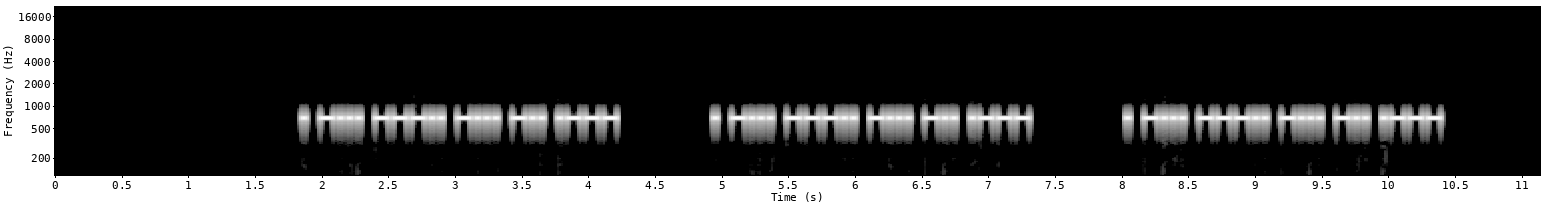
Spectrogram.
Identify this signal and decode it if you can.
Morse code, heard as a keyed tone, about 34 wpm, 700 Hz. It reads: EB8BDJ EB8BDJ EB8BDJ
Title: DXCC-100 Call Signs - 6 Characters - Repeated 3x - 35wpm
